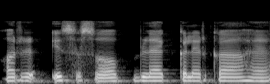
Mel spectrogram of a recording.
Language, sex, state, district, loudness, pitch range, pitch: Hindi, female, Bihar, Patna, -16 LUFS, 165-170 Hz, 170 Hz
